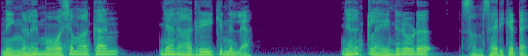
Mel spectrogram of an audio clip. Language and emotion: Malayalam, fearful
